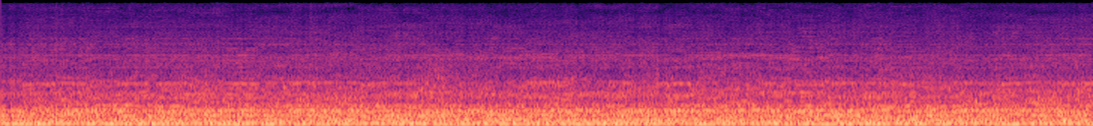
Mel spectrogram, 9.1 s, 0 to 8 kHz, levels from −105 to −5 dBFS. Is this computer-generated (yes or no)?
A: yes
